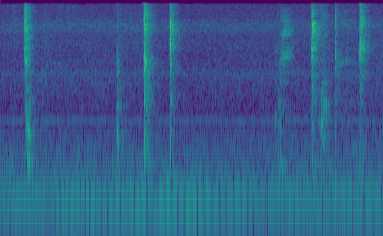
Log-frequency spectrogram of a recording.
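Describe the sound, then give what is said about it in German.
A mother gives scattered hand claps for a child, about eight sharp slaps in an uneven rhythm with short gaps between them, over a steady low hum. No one speaks. “Mami klatschen. Bravo.”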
